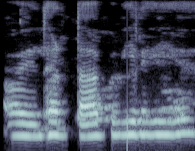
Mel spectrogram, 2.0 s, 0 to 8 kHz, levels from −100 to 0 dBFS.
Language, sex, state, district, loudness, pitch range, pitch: Hindi, female, Bihar, Sitamarhi, -23 LUFS, 205-225 Hz, 220 Hz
